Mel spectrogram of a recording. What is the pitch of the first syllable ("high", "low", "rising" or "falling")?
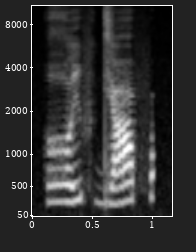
rising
